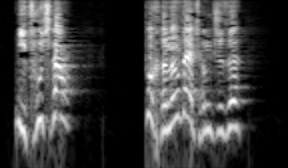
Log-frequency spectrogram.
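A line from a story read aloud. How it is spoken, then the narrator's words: Anxious loud shout. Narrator (Chinese): 阿生急了，大声地嚷道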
